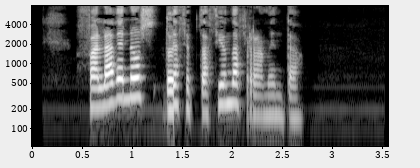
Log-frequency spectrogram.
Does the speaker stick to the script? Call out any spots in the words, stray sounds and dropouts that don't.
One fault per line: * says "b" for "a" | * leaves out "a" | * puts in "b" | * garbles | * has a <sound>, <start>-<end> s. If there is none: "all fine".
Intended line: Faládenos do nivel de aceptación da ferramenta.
* leaves out "nivel"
